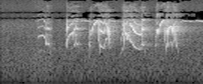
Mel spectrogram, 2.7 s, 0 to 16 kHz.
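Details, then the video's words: Separated from its family, a single Brown-eared Bulbul calls out for its companions in May 2021. A fast run of five shrill, slurred notes sweeps up and down, loud and piercing against a quiet background. "仲間を探して鳴くヒヨドリ Brown-eared Bulbul"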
